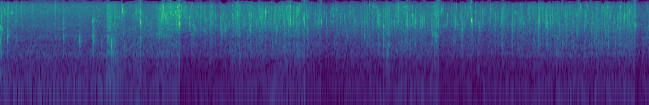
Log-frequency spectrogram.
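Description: Eggplant fingers deep fry in hot oil with a dense, crackling sizzle and rapid pops, continuous and close, with no voices.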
